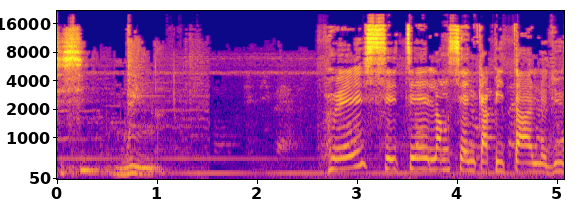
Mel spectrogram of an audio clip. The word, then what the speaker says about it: Nguyen: À travers le monde, beaucoup de descendants de Vietnamiens portent le nom de la dernière dynastie féodale, les Nguyen, qui se prononcent ici Nguyen.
